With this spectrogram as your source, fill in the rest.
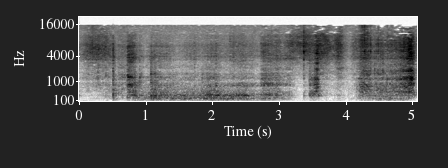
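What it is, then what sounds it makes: Plastic bin with lid, scratched by fingernails. Long natural nails and fingertips scratch and rub the front wall of a hollow, medium-hard green plastic bin with a lid, resting on a wooden table. The result is a steady, dry rasping scrape with a warm low-mid body, punctuated by brighter, sharper strokes and short pauses.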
